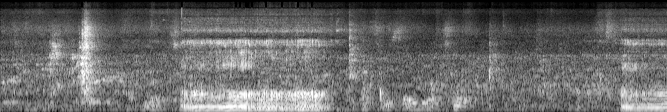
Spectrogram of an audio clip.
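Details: Snoring in sleep: rough, buzzing breath sounds, loudest on a long drawn breath, with room noise.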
